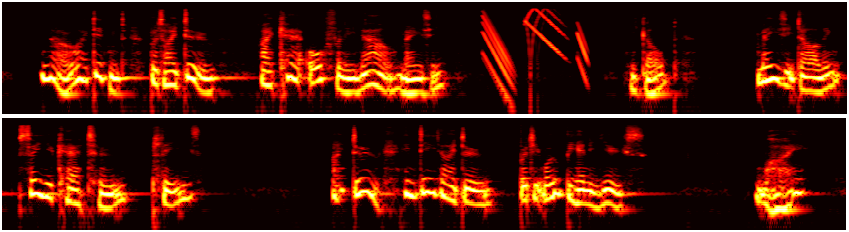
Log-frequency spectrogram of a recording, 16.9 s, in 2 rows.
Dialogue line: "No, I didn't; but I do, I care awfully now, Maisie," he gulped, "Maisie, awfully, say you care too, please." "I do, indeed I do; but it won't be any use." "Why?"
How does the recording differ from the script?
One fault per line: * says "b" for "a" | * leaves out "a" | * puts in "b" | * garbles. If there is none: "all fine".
* says "darling" for "awfully"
